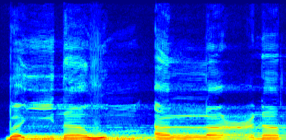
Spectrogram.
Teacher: Nun sukun atau tanwin yang bertemu dengan dua huruf ini yaitu huruf lam dan ro masuk pada huruf lam tanpa mendengung. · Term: idgham, idgham bila gunah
